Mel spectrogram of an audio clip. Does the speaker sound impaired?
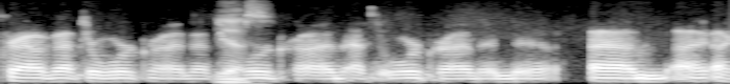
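Yes: cleft lip and palate; congenital, attributed to Chernobyl radiation, 23 surgeries, first in London, childhood feeding difficulty with palate hole.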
